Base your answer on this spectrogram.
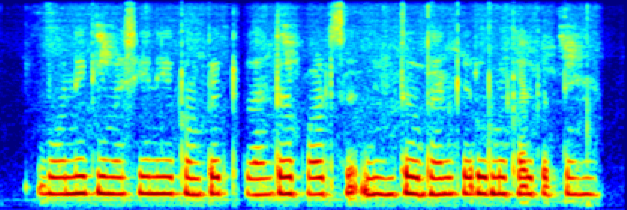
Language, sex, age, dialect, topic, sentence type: Hindi, female, 56-60, Kanauji Braj Bhasha, agriculture, statement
